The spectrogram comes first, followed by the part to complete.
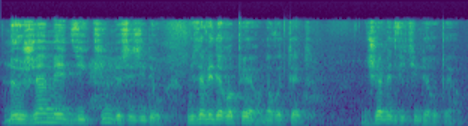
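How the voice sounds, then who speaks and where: Fast-talking rabbi in a roomy hall. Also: male voice, fairly low pitch, fairly even intonation, mellow. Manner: keeps asking the class if they understood; mixes Hebrew terms into his talk. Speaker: rabbi teaching a women's class. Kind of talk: spoken Torah lesson. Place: lecture room with listeners. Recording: roomy room with faint background noise.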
